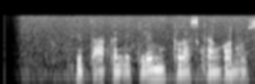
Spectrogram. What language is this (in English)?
Javanese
